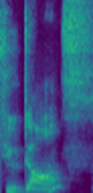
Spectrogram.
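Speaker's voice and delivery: question-like rise on danses. French lesson on asking questions by intonation: rising intonation on danses. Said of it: "the raising of your voice".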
